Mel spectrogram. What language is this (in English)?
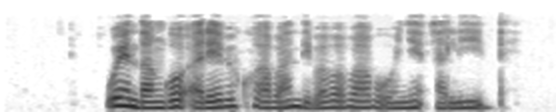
Kinyarwanda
